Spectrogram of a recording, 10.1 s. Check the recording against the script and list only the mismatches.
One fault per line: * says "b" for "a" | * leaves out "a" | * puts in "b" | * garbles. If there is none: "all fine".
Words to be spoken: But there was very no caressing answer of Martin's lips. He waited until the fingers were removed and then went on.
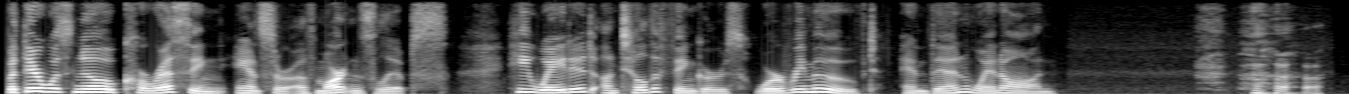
* leaves out "very"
